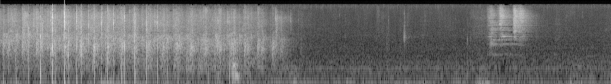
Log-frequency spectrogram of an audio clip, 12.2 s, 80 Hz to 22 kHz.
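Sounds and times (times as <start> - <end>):
audience applause at a city council tribute ceremony: 0.0 - 6.0.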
